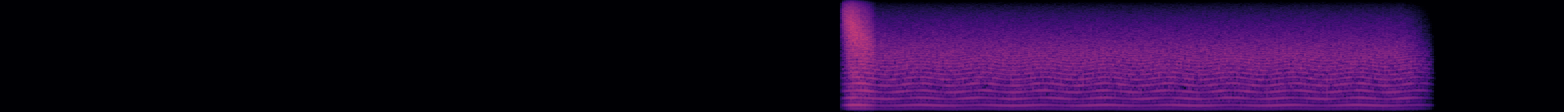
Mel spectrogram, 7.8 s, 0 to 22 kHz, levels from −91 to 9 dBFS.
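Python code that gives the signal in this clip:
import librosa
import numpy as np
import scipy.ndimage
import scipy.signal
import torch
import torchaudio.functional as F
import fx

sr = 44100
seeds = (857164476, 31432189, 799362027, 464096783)

y = fx.sub_patch_vibrato(sr, seeds[0], note=59, wave='saw', wave2='saw', interval_st=0, detune_cents=16, level2_db=-9.0, sub_db=-10.0, noise_db=-4.0, kind='bandpass', cutoff_hz=2200.0, q=1.1, env_oct=2.5, env_decay_s=0.18, env_sustain_pct=15, attack_ms=54.0, decay_s=0.12, sustain_db=-18, release_s=0.16, note_s=2.81, lfo_hz=3.2, vibrato_cents=81)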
